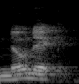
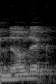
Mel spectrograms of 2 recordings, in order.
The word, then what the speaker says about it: nonic: I call it a nonic pint, and I think that's the closest way to pronounce that to probably what was intended.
